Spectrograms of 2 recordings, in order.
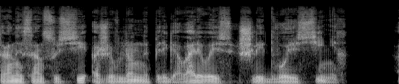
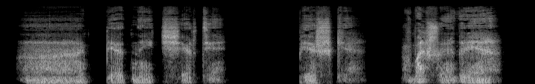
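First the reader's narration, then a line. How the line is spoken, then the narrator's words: Sighing whisper. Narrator (Russian): со вздохом прошептал агент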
